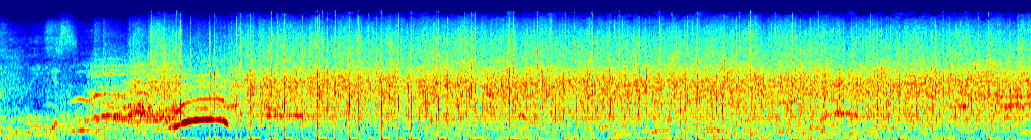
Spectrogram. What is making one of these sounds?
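A large crowd claps and cheers loudly in a big echoing hall.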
